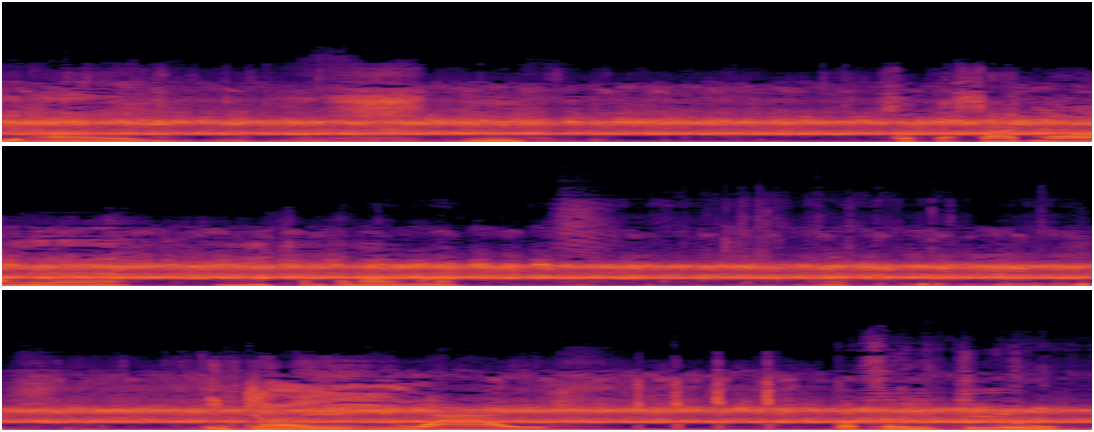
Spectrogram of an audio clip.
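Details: Frogs in flooded rice fields during rainy weather while people catch them: bursts of harmonic croaks, some wavering, over a steady high-pitched chorus hum, with occasional voices.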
